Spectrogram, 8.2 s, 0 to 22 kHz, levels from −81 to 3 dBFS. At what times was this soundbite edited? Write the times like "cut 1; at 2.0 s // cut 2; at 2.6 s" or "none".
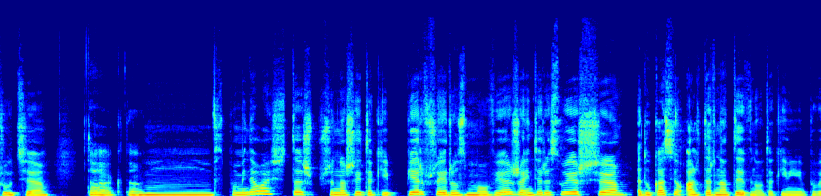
cut 1; at 6.3 s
